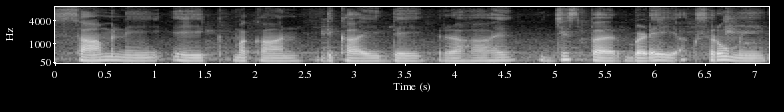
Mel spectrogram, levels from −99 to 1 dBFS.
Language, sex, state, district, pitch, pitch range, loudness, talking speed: Hindi, male, Rajasthan, Jaipur, 110 Hz, 100-120 Hz, -20 LUFS, 110 wpm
